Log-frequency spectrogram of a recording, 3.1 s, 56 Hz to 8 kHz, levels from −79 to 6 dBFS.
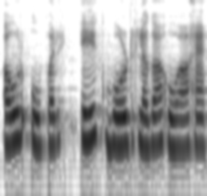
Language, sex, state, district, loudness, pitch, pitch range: Hindi, female, Uttar Pradesh, Saharanpur, -15 LUFS, 210 Hz, 205-225 Hz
